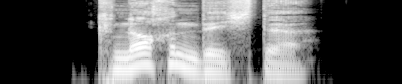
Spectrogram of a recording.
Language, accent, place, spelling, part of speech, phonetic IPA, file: German, Germany, Berlin, Knochendichte, noun, [ˈknɔxn̩ˌdɪçtə], De-Knochendichte.ogg
- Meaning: bone density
